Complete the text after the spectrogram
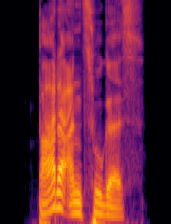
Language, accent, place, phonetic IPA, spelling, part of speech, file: German, Germany, Berlin, [ˈbaːdəˌʔant͡suːɡəs], Badeanzuges, noun, De-Badeanzuges.ogg
- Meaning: genitive singular of Badeanzug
